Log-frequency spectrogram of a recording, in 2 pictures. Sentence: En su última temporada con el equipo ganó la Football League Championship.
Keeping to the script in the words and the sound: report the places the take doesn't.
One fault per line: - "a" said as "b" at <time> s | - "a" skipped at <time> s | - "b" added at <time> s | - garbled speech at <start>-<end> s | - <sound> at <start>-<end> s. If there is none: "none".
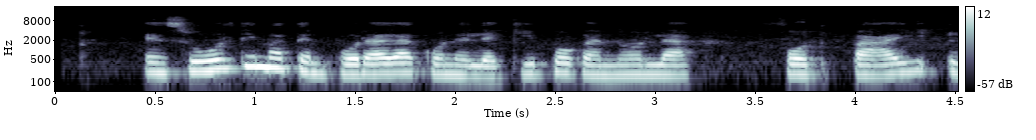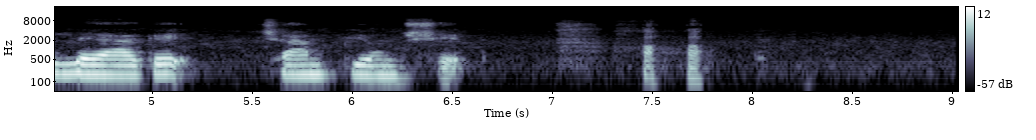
- laugh at 7.0-7.8 s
